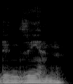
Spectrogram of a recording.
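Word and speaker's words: Denxin: It says Wong Design, but it is spelt, I believe, D-E-N-X-I-N. Denzin is how they pronounce it.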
